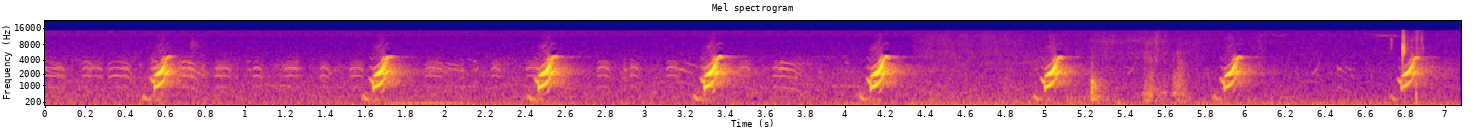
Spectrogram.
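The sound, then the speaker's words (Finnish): Spotted crake calling: about eight sharp, upward-whipping whistled notes repeated roughly once a second, clear above a low steady background hum. “Aikamoinen ääni ja tarina tuolla luhtahuitilla, sen meille kertoi Juha Laaksonen”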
